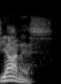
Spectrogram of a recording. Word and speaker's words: Giannis: And my man Giannis, whatever, I always pronounce it wrong. It's Giannis.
